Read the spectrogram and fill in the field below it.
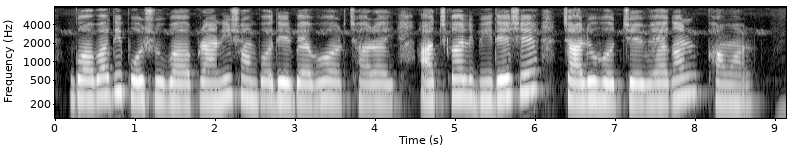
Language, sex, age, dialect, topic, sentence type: Bengali, female, 18-24, Standard Colloquial, agriculture, statement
